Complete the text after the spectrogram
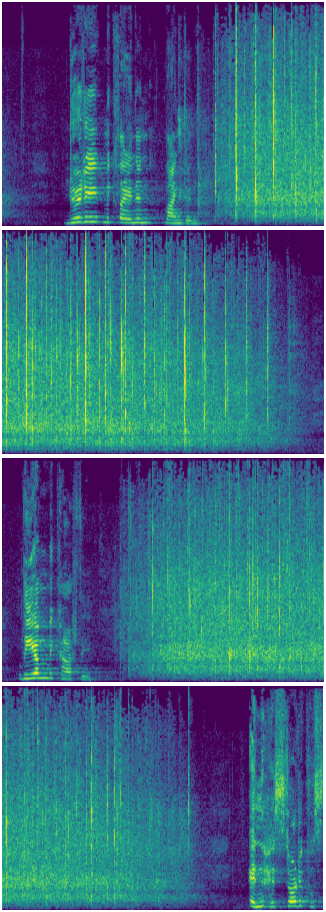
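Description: A woman reads out over a microphone in a large hall.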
